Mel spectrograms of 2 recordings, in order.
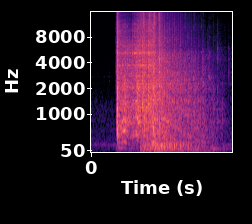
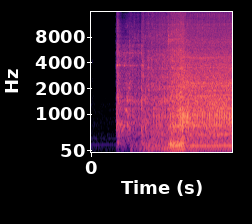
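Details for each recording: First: Generac XG10000E generator, about 10 years old, only 12 minutes' run time, fuel left in carburetor, choke off, dry NGK BPR6HS plugs: catches with a sharp burst, runs rough about two seconds, fades out; carburetor delivers no fuel to either cylinder. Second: Generac XG10000E after its gummed carburetor was cleaned, needle and seat working, airbox not fully assembled: silence, a short crank, then it springs to life and settles into a steady even hum; choke turned off right away, running cleanly.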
